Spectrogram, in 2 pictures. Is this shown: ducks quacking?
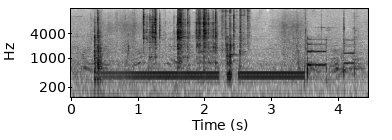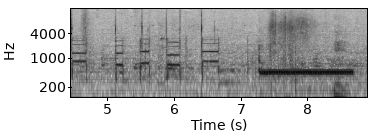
no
